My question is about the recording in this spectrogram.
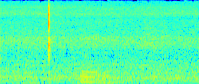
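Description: Steady low background hum, with a single sharp click about half a second in.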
